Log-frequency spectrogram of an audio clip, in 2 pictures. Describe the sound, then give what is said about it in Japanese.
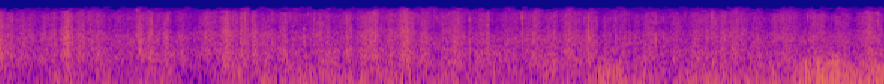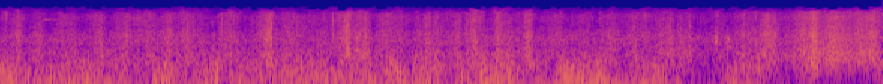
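Steady, heavy wind buffeting right against an IC recorder hidden inside a scarf, outdoors while walking around a pond, a dense low roar with rumbling gusts that swell near the middle and keep pounding throughout, with no voices. “今ねマフラーの中にね IC レコーダーをね、えー、仕込んでね録音してるんですけど風の音入ってるでしょうねきっとね苦しいと思いますがご勘弁を。”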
